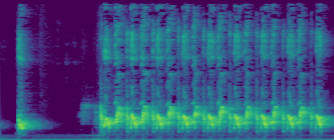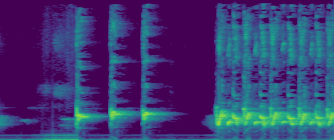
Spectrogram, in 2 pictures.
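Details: Sooty-headed bulbul (trucukan) singing loudly, used as a lure to make other trucukan sing: two-second bubbly, rippling phrases of rapid linked notes, separated by three sharp downslurred chips; faint low hum in the background.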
